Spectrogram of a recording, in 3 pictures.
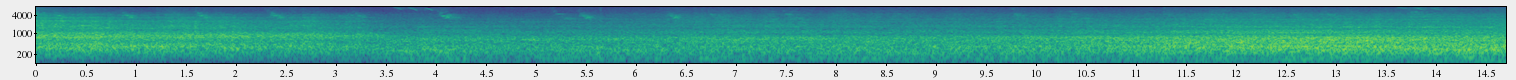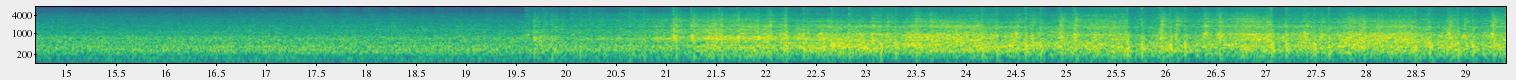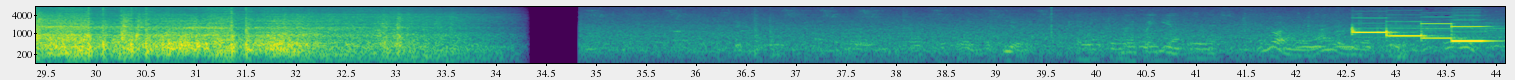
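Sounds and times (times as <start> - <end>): train wheels clacking over rails: 17.2 - 32.1.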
